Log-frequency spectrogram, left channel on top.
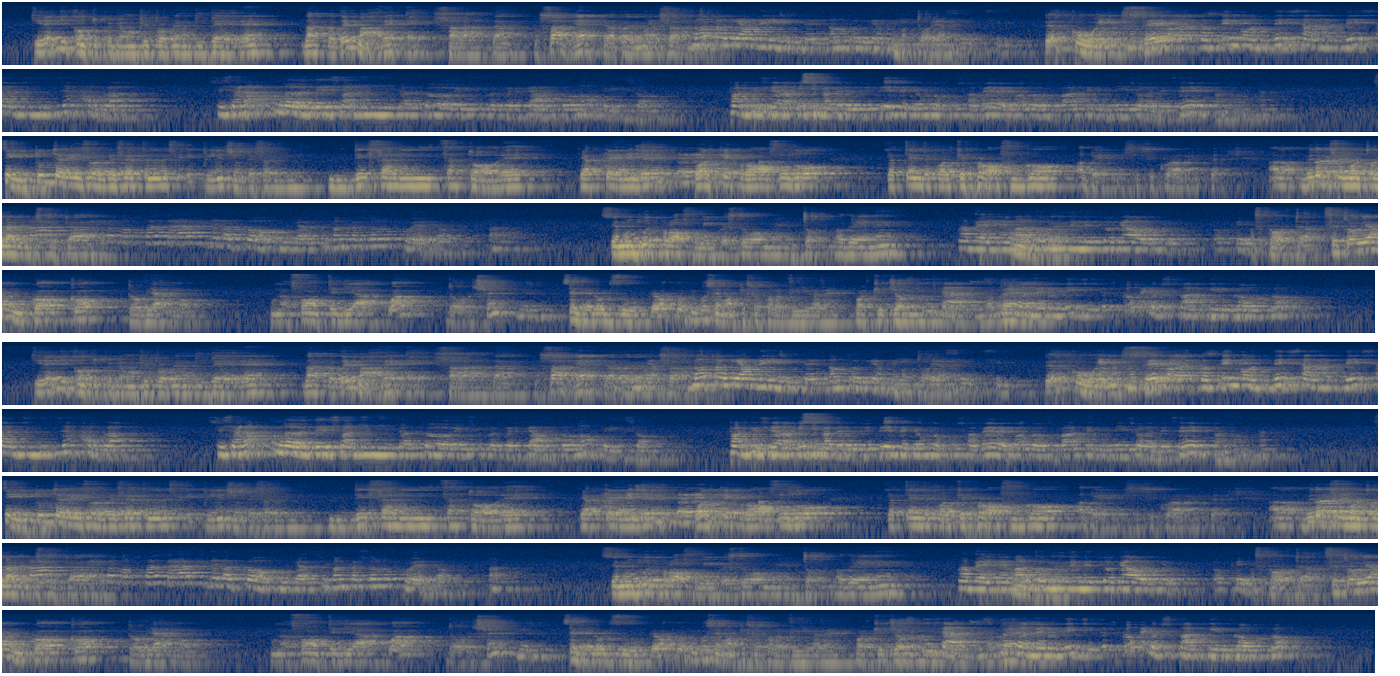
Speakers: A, on the left; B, on the right.
A: Ti rendi conto che abbiamo anche il problema di bere? L'acqua del mare è salata. Lo sai, eh, che l'acqua
B: Notoriamente,
A: del mare è salata?
B: notoriamente, notoriamente,
A: notoriamente.
B: sì, sì. sì.
A: Per cui
B: Eh, ma
A: se,
B: potremmo, potremmo desala- desalinizzarla. Ci sarà un eh, desalinizzatore in supermercato, no? Penso. Pare che sia la minima
A: se-
B: delle pretese che uno possa avere quando sbarca in un'isola deserta, no? Eh.
A: sì, in tutte le isole deserte nelle Filippine c'è un, desalini- un desalinizzatore che attende
B: A prescindere,
A: qualche profugo,
B: a prescindere.
A: che attende
B: Sì.
A: qualche profugo, va bene, sì, sicuramente. Allora, vedo
B: Guarda,
A: che sei molto
B: non no,
A: realistica.
B: Carmen Vega non sa darmi della profuga, ci manca solo quello. Ah,
A: Siamo due profughi in questo momento, va bene?
B: va bene,
A: Eh, comunque,
B: mal comune mezzo gaudio. Ok,
A: Ascolta, se troviamo un cocco, troviamo una fonte di acqua dolce,
B: sì.
A: se dello zucchero, perché possiamo anche sopravvivere qualche giorno
B: E scusa,
A: in più,
B: scusa,
A: va bene?
B: me lo dici? Come lo spacchi il cocco?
